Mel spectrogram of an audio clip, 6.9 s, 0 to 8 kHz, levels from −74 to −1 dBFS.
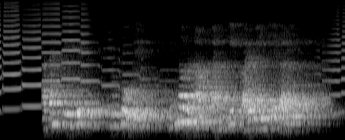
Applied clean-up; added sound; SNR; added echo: none; Trumpet; 19 dB; reverberation time 2.2 s.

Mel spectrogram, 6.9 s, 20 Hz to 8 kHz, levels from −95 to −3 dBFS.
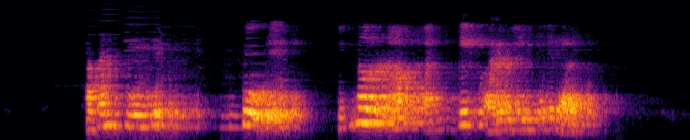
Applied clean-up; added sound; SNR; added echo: neural mask model DeepFilterNet 3.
